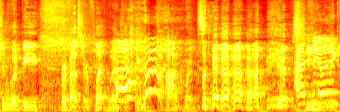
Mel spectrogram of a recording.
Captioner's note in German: lacht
